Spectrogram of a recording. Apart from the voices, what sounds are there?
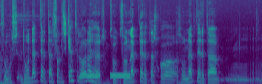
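phone ringing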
